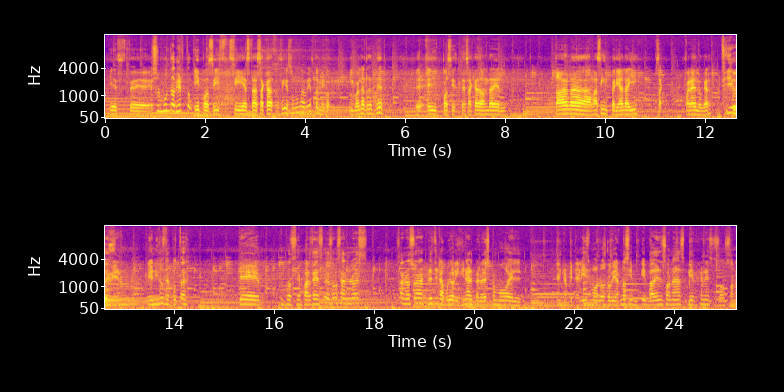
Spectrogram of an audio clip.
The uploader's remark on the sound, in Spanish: Grabado en un Carl’s Jr, afortunadamente aun nos lo permiten.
